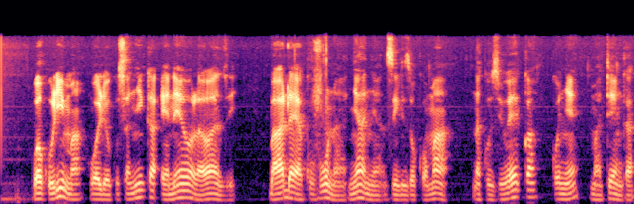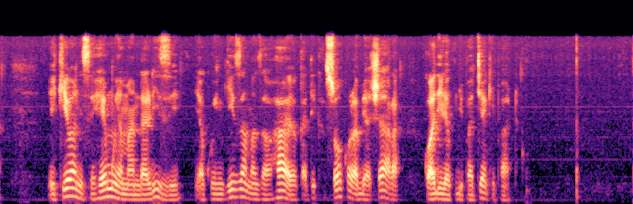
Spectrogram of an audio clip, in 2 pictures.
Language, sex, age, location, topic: Swahili, male, 25-35, Dar es Salaam, agriculture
